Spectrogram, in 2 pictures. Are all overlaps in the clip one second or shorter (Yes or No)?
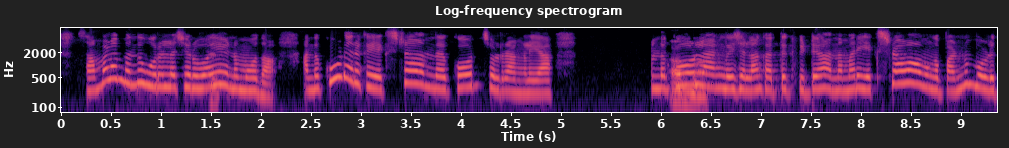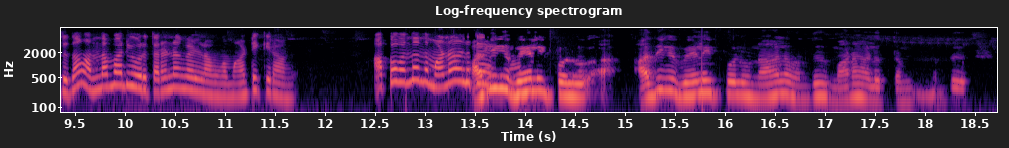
Yes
